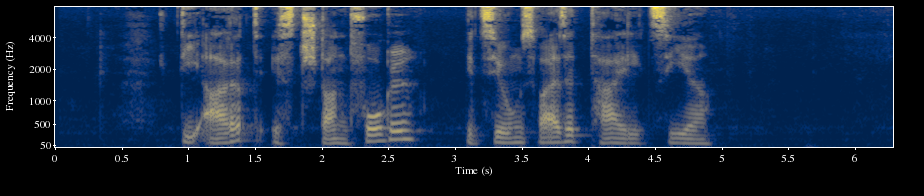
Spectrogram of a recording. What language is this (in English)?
German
